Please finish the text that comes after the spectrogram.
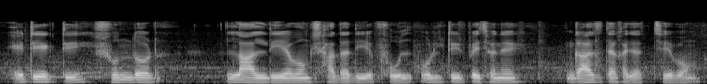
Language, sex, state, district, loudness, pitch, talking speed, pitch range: Bengali, male, West Bengal, North 24 Parganas, -19 LUFS, 105 Hz, 135 wpm, 100-110 Hz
